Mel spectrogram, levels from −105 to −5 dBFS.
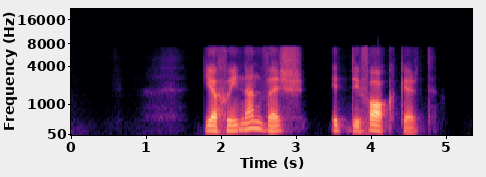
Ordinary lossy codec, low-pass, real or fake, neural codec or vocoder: AAC, 64 kbps; 7.2 kHz; fake; codec, 16 kHz, 0.3 kbps, FocalCodec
